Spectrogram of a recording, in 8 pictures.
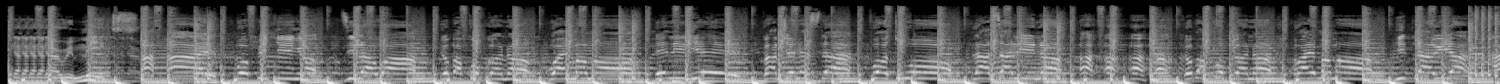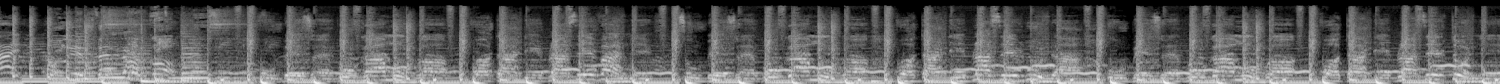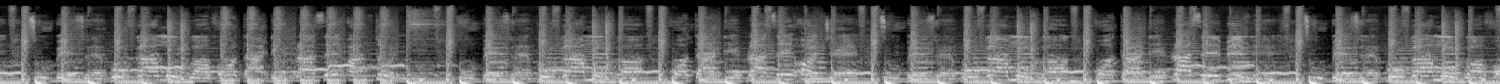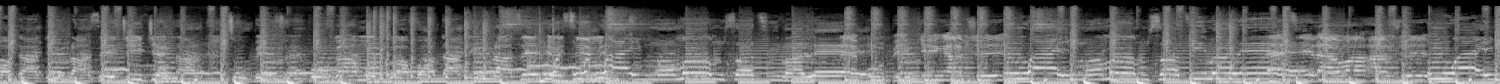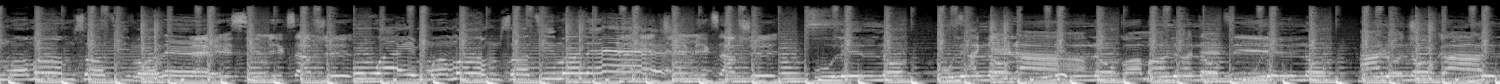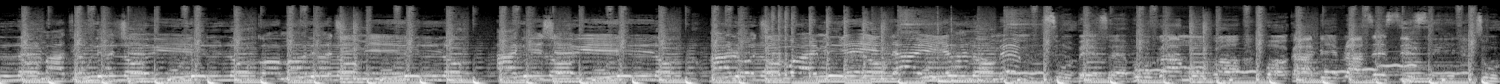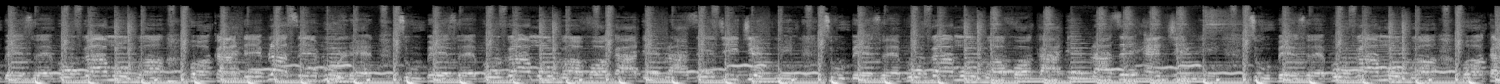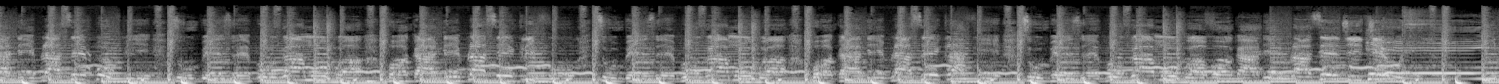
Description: Genre: Raboday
